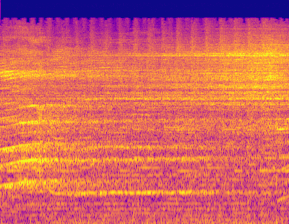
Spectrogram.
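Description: Live indie rock band playing loudly: a held, fuzzed electric guitar chord slowly sliding down in pitch over bass and drums.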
